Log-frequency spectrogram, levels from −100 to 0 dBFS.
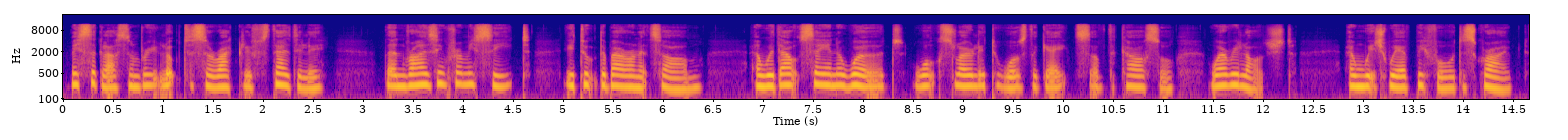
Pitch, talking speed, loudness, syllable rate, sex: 220 Hz, 160 wpm, -20 LUFS, 5.1 syllables/s, female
